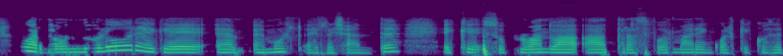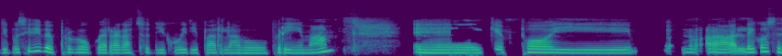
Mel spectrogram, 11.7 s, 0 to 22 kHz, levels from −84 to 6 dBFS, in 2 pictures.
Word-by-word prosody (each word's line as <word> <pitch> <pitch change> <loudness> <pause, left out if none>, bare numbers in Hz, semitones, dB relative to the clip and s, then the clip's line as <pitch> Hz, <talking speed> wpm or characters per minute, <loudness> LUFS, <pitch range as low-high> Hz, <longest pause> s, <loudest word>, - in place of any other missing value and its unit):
Guarda, 230 -7 +6
un 200 +1 +1
dolore 275 +4 +5
che 190 -2 +3
è 185 0 0
è 185 - -2
molt 205 +3 -3
è 165 - -6
recente 165 +7 -2 0.3
e - - -1
che 190 - -1
sto 190 - +3
provando 185 +1 +2
a 185 0 +7
a 185 0 +2
trasformare 180 +1 -4
in 180 - -5
qualche 175 -1 -7
cosa 175 +1 -6
di 185 - -5
positivo 240 +7 0
è - - +3
proprio 185 -1 -2
quel 170 0 -1
ragazzo 175 +2 -1
di 170 -1 -7
cui 170 +1 -5
ti 170 -1 -3
parlavo 165 -1 -3
prima, 170 +4 0 0.6
ehm, 170 -1 0
che 180 - -3
poi 170 -3 0 0.3
uhm, 195 - -6
n - - -4
ah, 185 - +3
le 195 - +2
cose 235 -1 -1
185 Hz, 195 wpm, -26 LUFS, 170-195 Hz, 0.6 s, a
